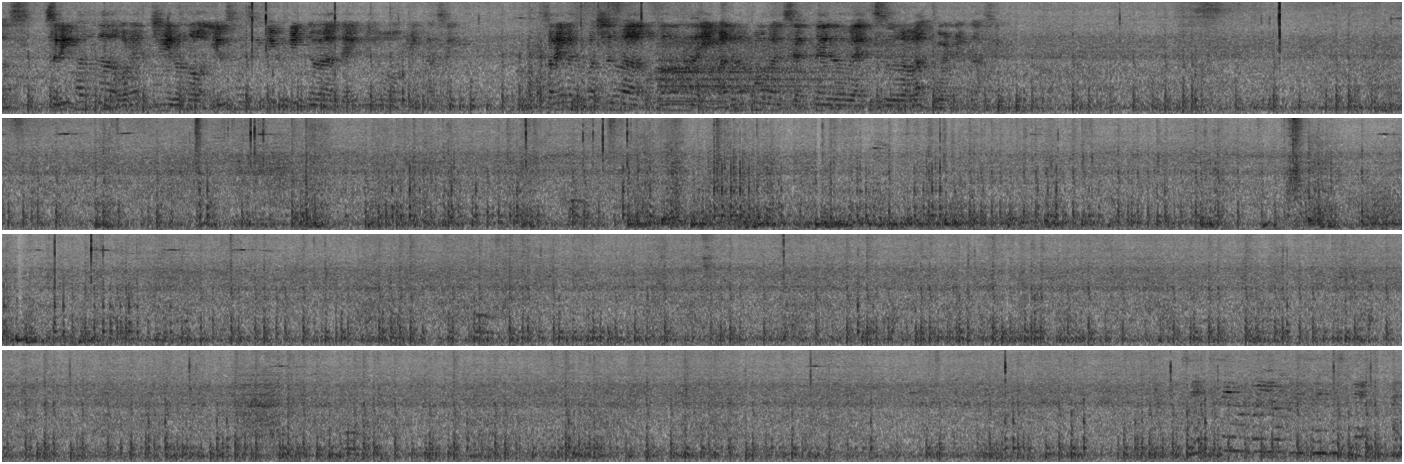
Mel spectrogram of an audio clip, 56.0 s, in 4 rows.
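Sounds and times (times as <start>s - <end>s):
steel wheels rolling on rail: 0.0s - 56.0s
train clacking over points: 0.0s - 56.0s.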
